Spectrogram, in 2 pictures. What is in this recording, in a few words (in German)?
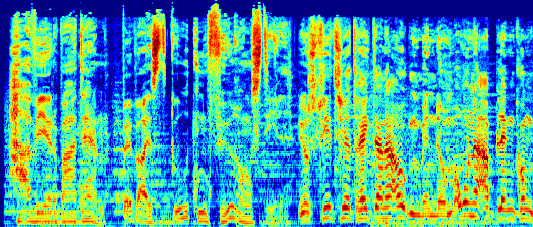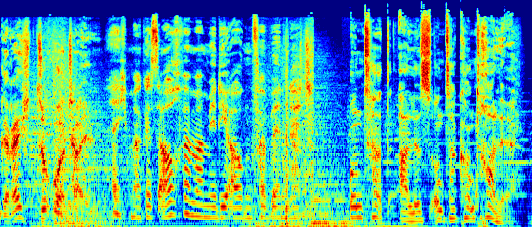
Radiospot; Der perfekte Chef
